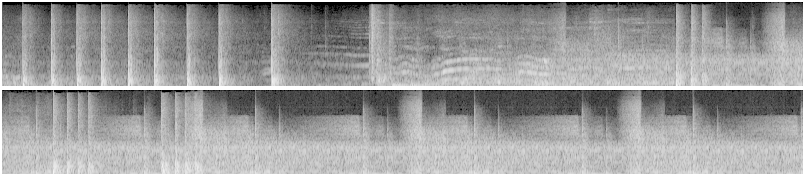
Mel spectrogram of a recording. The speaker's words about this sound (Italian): prima ancora di varcare la soglia, alza il fucile e comincia a sparare.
